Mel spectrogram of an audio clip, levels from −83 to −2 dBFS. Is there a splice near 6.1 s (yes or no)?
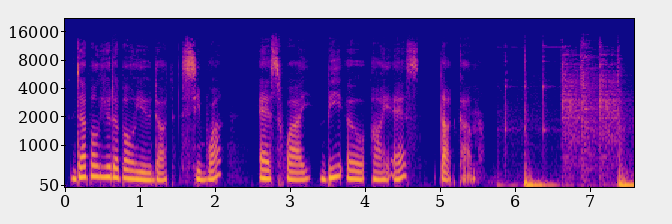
yes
